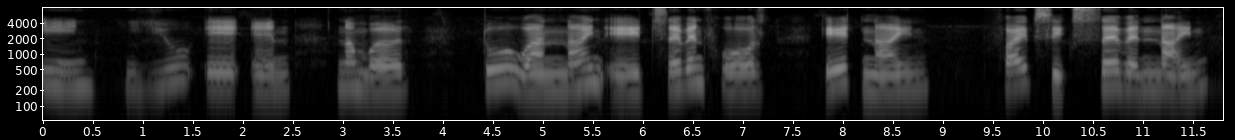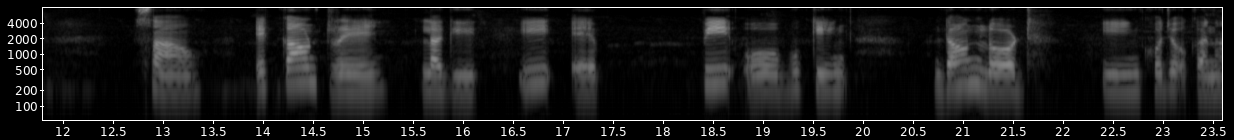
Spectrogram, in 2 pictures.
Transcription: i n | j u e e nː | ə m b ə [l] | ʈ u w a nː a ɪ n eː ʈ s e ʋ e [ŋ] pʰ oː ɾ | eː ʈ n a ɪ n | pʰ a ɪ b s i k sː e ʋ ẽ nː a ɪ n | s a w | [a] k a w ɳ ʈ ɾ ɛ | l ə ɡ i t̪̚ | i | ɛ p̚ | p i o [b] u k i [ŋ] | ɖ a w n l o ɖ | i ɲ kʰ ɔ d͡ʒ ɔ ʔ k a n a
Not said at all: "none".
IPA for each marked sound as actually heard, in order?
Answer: ɾ, n, ɛ, b, ŋ

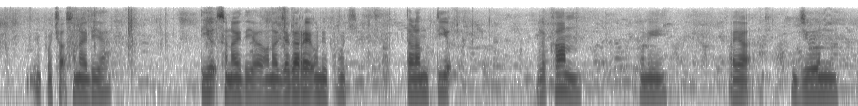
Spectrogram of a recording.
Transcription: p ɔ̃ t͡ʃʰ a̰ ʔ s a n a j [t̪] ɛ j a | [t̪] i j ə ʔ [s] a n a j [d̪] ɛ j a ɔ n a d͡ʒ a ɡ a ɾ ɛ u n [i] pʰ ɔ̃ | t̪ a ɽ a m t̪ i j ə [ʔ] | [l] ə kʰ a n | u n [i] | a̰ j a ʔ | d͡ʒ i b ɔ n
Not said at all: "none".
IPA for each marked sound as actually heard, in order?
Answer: d̪, t̪, s, d̪, i, ʔ, l, i

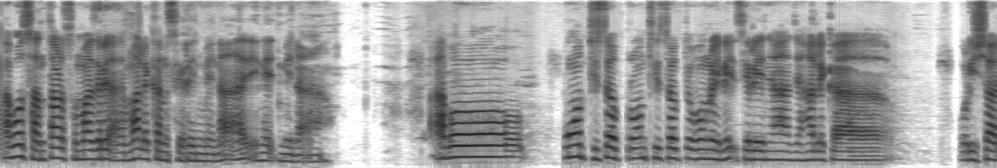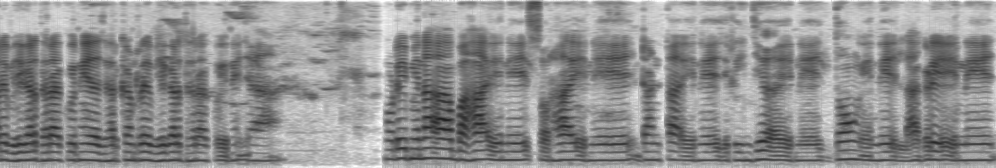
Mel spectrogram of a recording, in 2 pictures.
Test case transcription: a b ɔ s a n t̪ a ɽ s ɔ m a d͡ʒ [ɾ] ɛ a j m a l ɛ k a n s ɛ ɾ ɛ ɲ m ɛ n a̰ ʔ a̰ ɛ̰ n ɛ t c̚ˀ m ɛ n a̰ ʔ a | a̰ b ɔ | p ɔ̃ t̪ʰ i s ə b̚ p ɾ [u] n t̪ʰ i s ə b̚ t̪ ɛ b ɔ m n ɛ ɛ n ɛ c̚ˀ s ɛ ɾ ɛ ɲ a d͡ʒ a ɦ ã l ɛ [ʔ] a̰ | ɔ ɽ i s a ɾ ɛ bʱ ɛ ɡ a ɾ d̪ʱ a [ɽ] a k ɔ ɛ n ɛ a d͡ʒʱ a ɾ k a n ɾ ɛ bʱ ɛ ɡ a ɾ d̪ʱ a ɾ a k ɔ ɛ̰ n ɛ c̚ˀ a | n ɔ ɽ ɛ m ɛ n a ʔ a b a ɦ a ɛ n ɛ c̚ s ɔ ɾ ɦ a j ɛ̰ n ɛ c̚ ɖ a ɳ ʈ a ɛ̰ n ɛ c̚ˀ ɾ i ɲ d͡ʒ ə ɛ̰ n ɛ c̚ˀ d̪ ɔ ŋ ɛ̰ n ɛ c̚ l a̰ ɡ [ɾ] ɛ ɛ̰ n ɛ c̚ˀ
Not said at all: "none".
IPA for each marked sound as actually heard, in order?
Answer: ɾ, ɔ, k, ɾ, ɽ

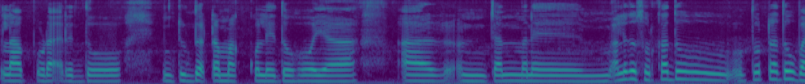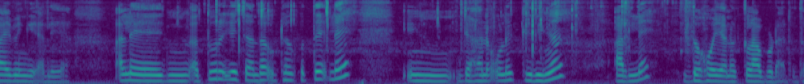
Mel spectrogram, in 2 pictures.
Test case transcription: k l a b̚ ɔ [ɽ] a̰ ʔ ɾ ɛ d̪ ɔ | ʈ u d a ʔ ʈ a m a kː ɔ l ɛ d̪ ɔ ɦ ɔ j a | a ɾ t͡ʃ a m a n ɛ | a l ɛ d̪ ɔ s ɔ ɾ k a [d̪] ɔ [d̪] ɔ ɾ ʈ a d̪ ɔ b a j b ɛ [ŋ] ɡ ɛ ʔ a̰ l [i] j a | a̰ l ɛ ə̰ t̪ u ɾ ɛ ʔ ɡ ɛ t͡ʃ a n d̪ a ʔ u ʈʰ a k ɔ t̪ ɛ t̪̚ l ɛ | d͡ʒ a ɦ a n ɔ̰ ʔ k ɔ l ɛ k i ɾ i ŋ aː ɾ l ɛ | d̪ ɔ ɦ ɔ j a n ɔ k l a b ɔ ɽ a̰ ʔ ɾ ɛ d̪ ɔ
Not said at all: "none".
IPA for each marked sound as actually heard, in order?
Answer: ɽ, d̪, t̪, ŋ, ɛ

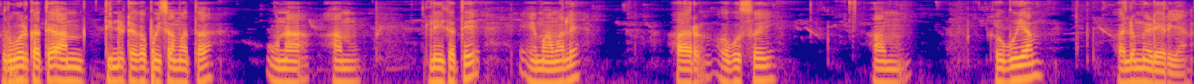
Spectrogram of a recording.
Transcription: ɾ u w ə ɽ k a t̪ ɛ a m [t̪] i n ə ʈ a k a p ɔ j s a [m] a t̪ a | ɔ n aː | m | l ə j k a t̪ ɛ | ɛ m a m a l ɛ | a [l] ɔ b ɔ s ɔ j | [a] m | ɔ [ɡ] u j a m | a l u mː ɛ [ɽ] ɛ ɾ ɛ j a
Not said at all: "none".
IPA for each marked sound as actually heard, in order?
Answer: t̪, m, ɾ, a, ɡ, ɽ

